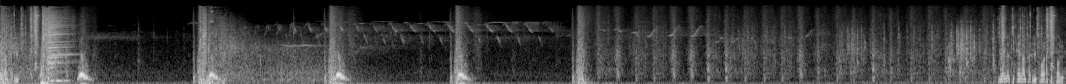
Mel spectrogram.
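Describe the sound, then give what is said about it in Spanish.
A video game shop chime: bright, high tinkling tones ring over a run of loud metallic clangs about every second, then a rapid patter of clicks and taps fills the end. “Vale, este sonido es la tienda.”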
